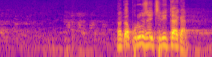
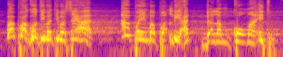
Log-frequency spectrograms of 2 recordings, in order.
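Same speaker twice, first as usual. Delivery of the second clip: amazed doctor; 7 semitones higher than usual. Acted. Doctor asking amazed patient.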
